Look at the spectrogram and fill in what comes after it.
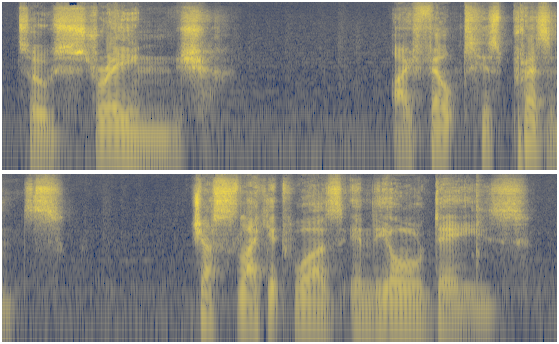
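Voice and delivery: deep, rumbling monster creature voice. A game master voices a creature speaking to the party; rumbling creature voice. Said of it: "this rumbling voice".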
